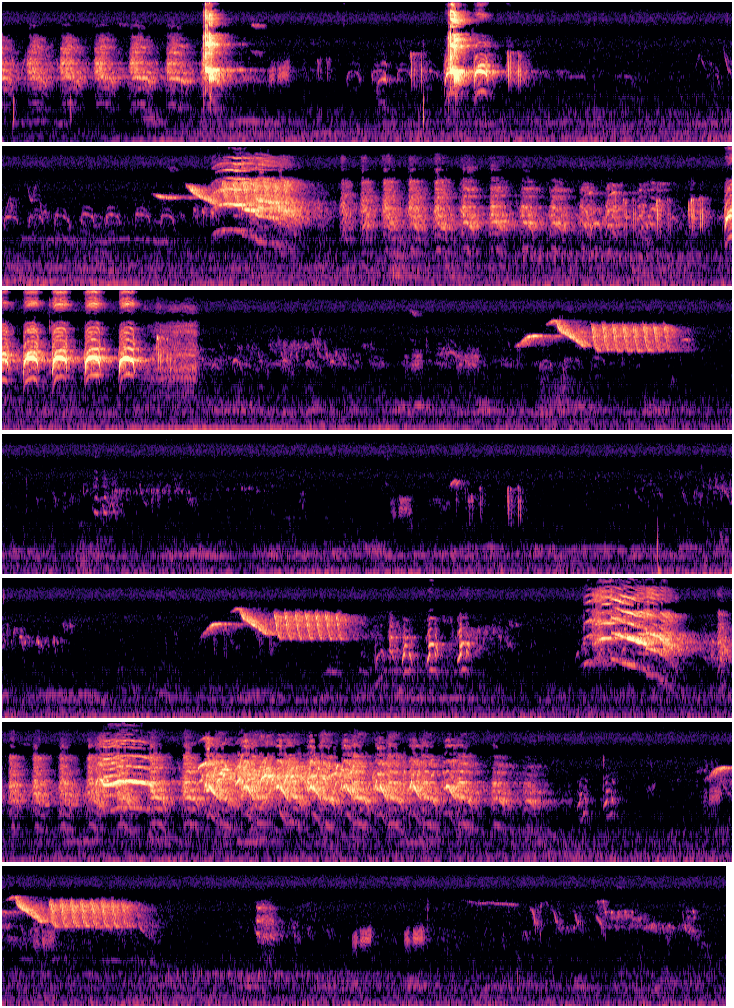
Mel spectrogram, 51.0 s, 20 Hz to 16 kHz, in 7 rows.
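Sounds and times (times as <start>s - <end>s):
faint low rumble: 0.0s - 14.6s, 15.3s - 51.0s
wild birds calling and singing: 0.0s - 51.0s
bird trill: 1.0s - 2.5s, 4.4s - 5.2s.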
